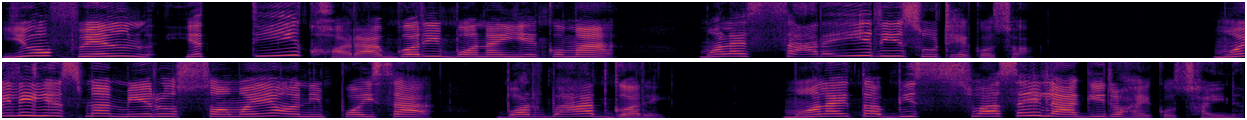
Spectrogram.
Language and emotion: Nepali, angry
